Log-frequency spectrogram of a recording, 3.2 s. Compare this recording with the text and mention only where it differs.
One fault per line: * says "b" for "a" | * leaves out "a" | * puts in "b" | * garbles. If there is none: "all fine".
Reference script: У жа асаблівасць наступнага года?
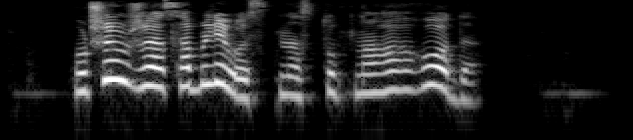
* puts in "чым"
